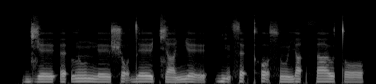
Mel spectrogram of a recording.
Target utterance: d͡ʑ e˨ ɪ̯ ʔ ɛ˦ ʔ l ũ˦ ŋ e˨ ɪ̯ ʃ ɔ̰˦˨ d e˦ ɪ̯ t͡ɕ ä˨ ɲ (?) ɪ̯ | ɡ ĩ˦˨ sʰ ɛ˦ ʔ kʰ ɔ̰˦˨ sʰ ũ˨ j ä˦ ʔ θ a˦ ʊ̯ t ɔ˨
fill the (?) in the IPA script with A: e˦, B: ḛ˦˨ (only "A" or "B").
B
